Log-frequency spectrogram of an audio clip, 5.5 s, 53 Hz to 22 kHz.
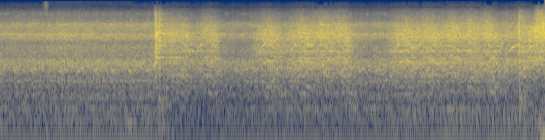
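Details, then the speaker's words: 1951 Chevy pickup V8 starting after new injectors (old ones likely all stuck open, flooding fuel) and new Denso O2 sensors, plugs cleaned, fresh gas: catches and settles into steady even run, no misses, pops or knocks; normal. "so we are running nice i'm probably yelling but i'm very excited"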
